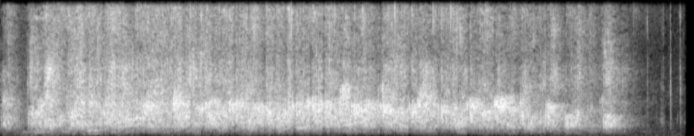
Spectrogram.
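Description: A woman claps her hands amid loud applause.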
